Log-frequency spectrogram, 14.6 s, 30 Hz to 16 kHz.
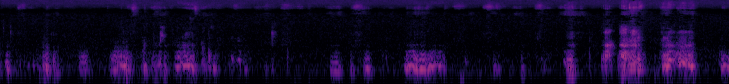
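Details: Playful growling from English Bulldog puppies at a 4 am pen party in Nairobi, Kenya; deep rumbling grunts come in bursts every second or so, with a few higher whiny yips near the end.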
